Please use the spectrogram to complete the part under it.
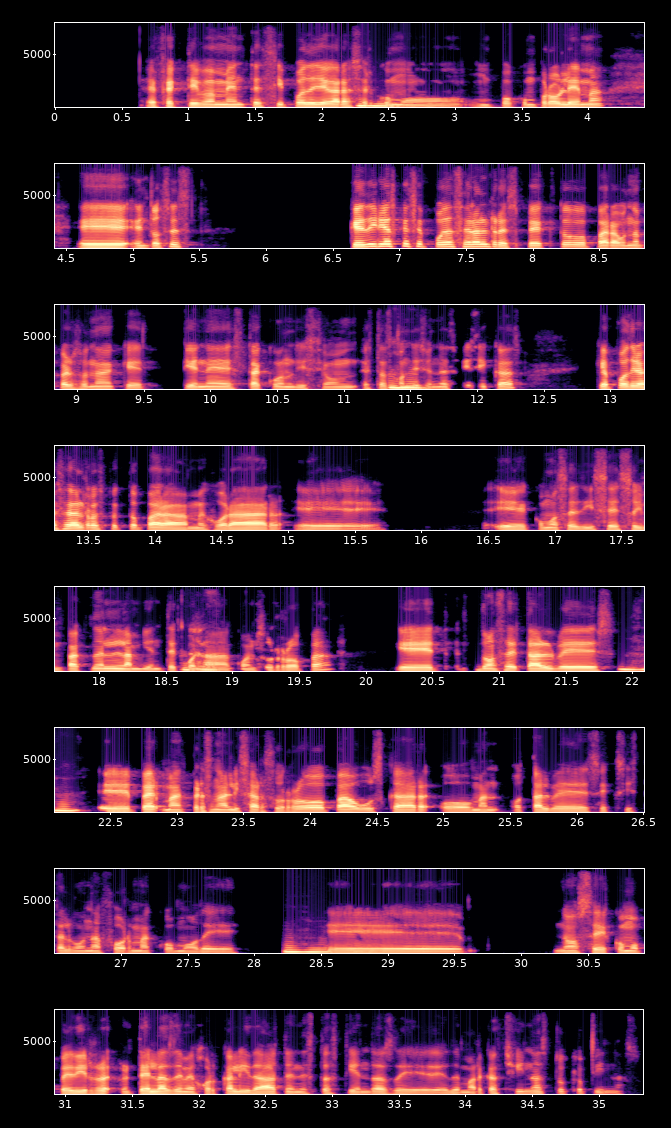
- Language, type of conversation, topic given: Spanish, podcast, Oye, ¿qué opinas del consumo responsable en la moda?
- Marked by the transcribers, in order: other background noise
